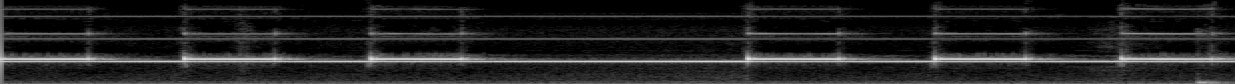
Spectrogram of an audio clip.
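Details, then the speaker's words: Freshly wired replacement mains-powered smoke alarm, battery tab not yet pulled, sounding on power-up with a loud steady high-pitched tone in bursts about once a second, confirming correct wiring; the interconnected alarm upstairs also sounded, and probably the one in the basement. "Okay. Then that tells me that I hooked it up right. But the other one went off upstairs, I could hear, and I think the one in the basement went off."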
